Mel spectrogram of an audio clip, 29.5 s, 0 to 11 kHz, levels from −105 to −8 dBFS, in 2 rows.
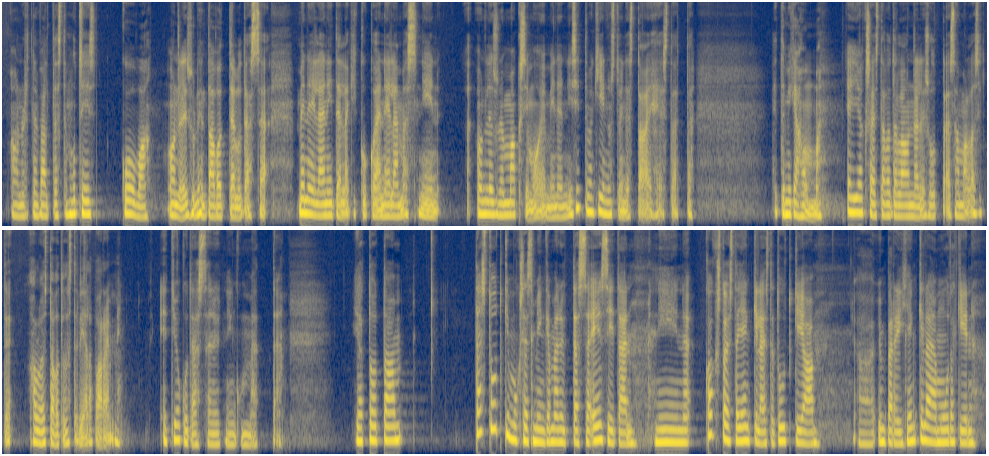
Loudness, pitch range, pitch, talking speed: -17 LUFS, 170-205 Hz, 185 Hz, 125 wpm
